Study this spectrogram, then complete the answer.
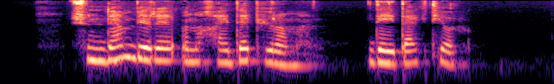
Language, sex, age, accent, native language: Uzbek, female, 18-24, Farg'ona, Uzbek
